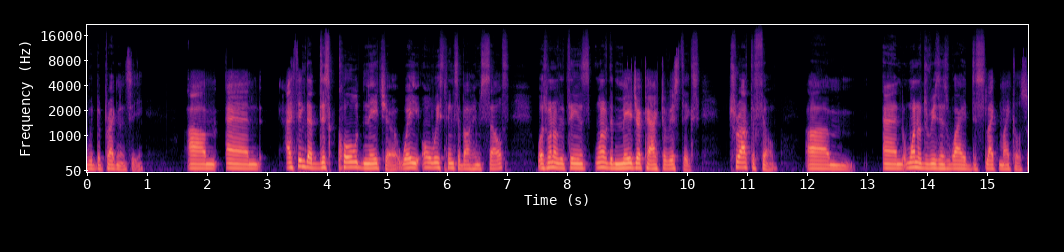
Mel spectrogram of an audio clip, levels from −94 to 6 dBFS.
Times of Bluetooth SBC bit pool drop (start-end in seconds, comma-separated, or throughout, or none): 0.58-3.58, 8.93-9.89, 14.99-15.69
